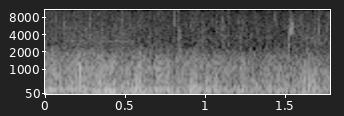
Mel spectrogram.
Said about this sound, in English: But in Japan during the summer, they are quite common. This sudden downpour helps give a feeling of refreshment and usher in a sense of evening cool.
